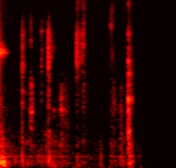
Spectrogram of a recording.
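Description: Near silence with a few faint, short ticks: a stylus tapping on a tablet screen.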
